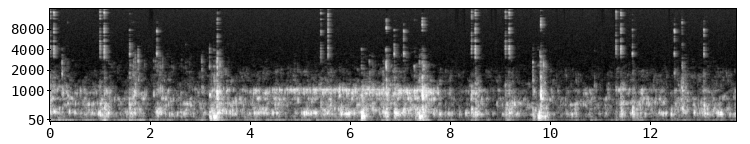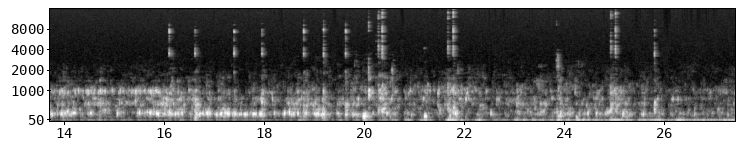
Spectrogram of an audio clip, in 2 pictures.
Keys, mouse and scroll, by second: 0.0 click, 1.0 click, 1.6-3.2 middle drag, 3.2 g, 6.9 middle click, 7.3 g, 9.1 click, 9.7 g, 11.7-16.1 middle drag, 16.3 scroll up 1, 16.6-19.0 middle drag, 19.0 scroll down 1, 19.2-20.0 middle drag, 20.0 1, 20.3 click, 21.3 2, 21.7 click, 24.2 x, 25.8-27.4 middle drag.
